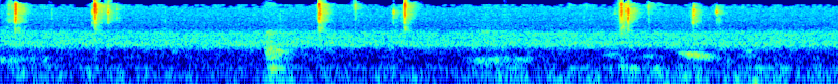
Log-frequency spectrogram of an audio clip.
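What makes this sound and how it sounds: A small black blade scores crosshatch lines into a solid purple and white striped bar of soap held in the hand. Nine short, sharp, bright scratching clicks stand out over a quiet low rumble, each dying away almost at once.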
